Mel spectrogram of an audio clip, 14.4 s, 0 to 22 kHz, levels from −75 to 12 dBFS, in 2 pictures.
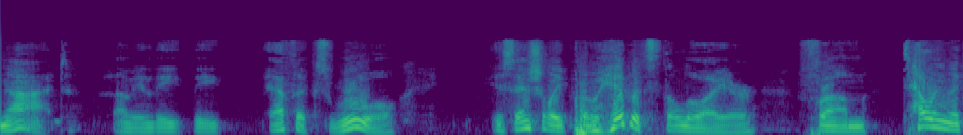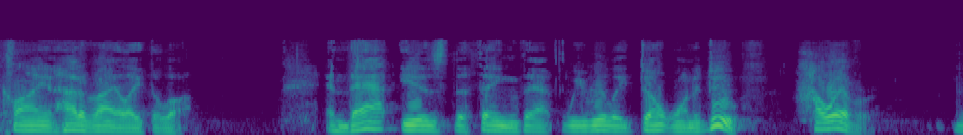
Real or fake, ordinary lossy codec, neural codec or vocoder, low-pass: real; AAC, 48 kbps; none; 7.2 kHz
